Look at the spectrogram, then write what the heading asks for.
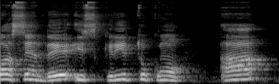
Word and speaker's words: acender: s o bom senso outro exemplo acender no sentido de atear e acender no sentido de subir pronúncia é igual Mas a escrita é diferente acender no sentido de atear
